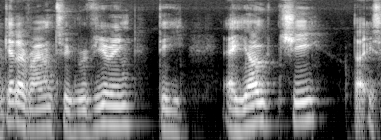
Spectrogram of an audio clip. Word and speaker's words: Aoocci: So finally, I'm going to get around to reviewing the Aoocci, that is how you pronounce it because I asked them, C6 series, Apple CarPlay, Android Auto display unit for your motorcycle.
